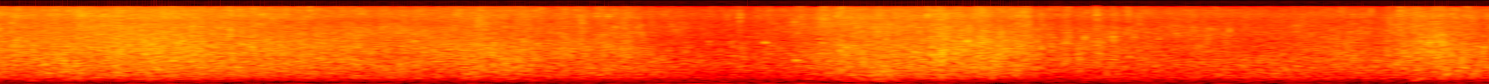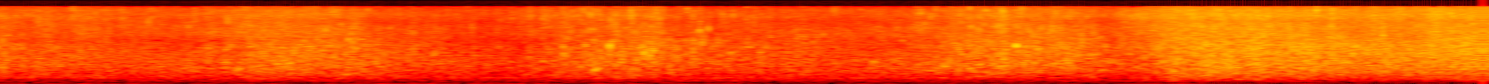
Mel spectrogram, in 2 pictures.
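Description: Ocean waves washing as a steady rushing noise that swells and ebbs every few seconds, louder near the end.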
